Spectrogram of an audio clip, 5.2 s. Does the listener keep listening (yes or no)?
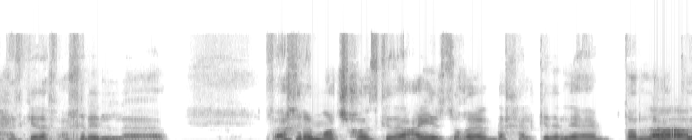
no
